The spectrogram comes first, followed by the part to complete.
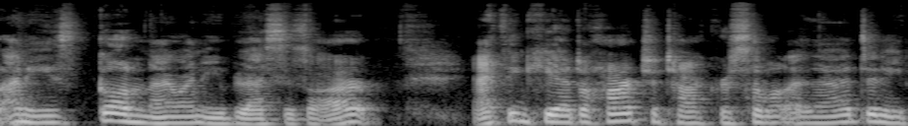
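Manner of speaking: ordinary delivery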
